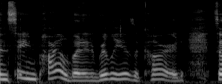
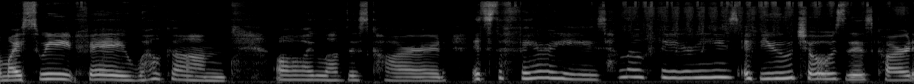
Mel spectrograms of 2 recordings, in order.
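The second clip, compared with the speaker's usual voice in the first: tender greeting; 3 semitones higher, much slower than usual. Acted.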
